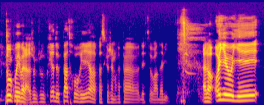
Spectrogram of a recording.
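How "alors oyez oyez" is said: town crier. Pretend. Opens chronicle with crier call.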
